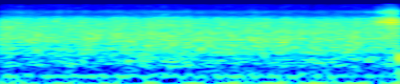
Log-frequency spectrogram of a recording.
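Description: Steady, even rush of running water, with a faint low hum underneath.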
